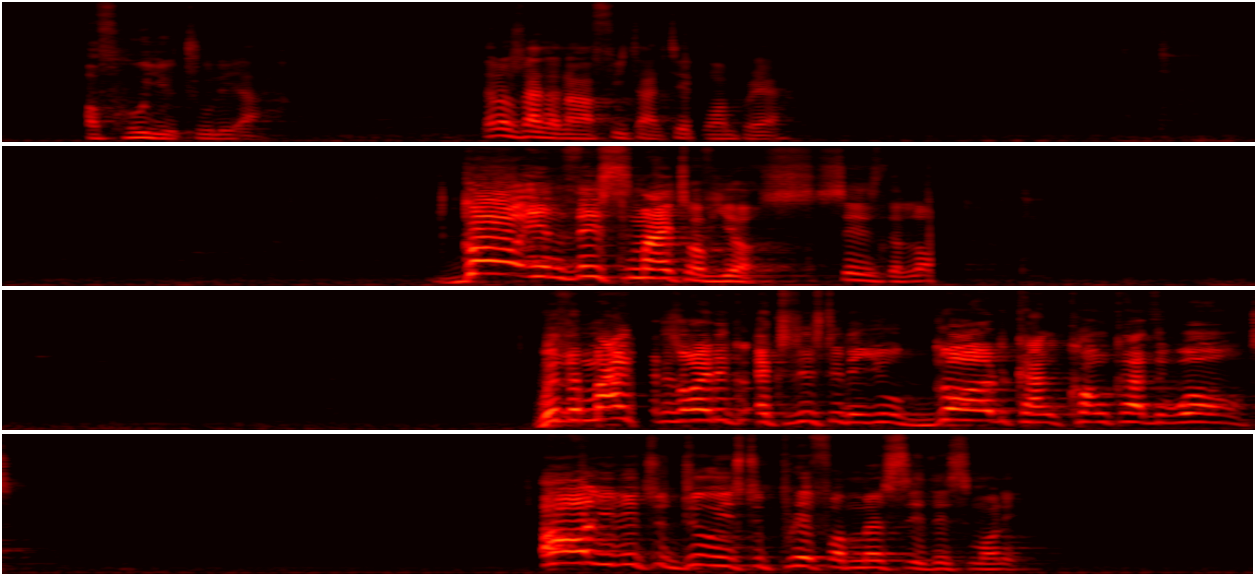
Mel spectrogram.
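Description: A man speaks with emphasis through a microphone in a large hall, pausing between phrases.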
